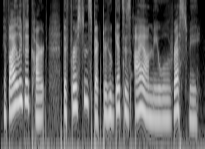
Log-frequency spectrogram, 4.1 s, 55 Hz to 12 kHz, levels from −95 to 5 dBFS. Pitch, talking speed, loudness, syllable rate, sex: 210 Hz, 250 wpm, -19 LUFS, 6.1 syllables/s, female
